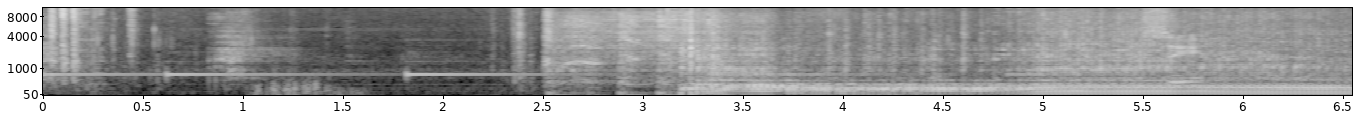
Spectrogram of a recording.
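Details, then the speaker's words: Supercharged Chevy Cobalt SS just after installing a new CCP downpipe to replace the holed stock one: starts and idles with a quick puffing tick. Owner suspects a remaining exhaust leak, now seemingly from the rear rather than the front. "It sounds like I still have an exhaust leak, but not from the front anymore now. It sounds like it's coming from the back now."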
